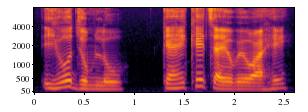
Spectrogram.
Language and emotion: Sindhi, neutral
